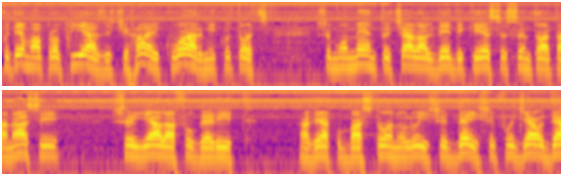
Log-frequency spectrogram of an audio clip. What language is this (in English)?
Romanian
